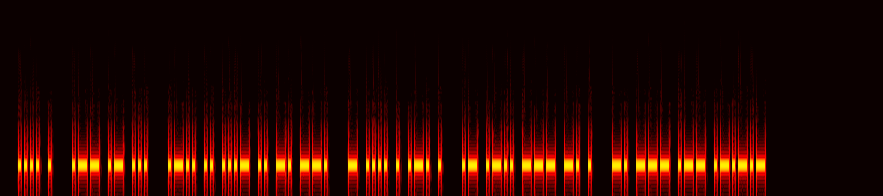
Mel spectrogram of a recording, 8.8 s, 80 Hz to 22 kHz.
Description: Morse code, heard as a keyed tone, about 37 wpm, 700 Hz. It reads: HE WAS LIVING THERE ALONE NOW.
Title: Sentences from Top 1100 Words 40wpm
